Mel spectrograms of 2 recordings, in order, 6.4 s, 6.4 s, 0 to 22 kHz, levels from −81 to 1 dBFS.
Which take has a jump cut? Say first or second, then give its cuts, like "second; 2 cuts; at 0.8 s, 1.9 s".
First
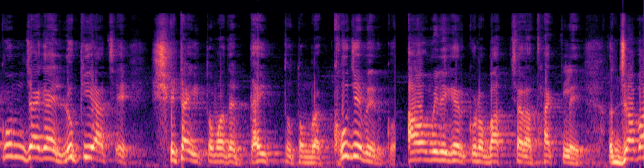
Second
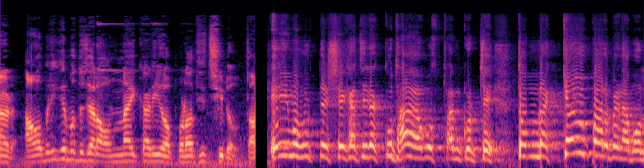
second; 1 cut; at 2.6 s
